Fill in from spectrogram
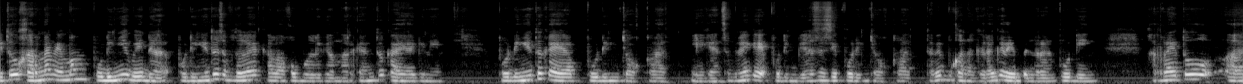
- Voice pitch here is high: No, medium, 170 Hz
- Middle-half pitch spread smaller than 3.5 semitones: Yes, average, 2.7 semitones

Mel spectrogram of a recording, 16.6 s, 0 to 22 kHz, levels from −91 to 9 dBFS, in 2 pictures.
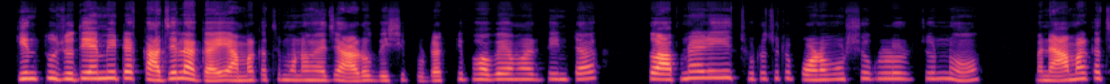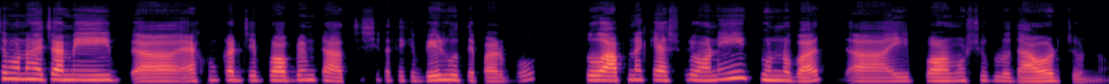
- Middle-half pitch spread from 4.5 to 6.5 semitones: Yes, average, 4.8 semitones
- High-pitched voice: Yes, high, 220 Hz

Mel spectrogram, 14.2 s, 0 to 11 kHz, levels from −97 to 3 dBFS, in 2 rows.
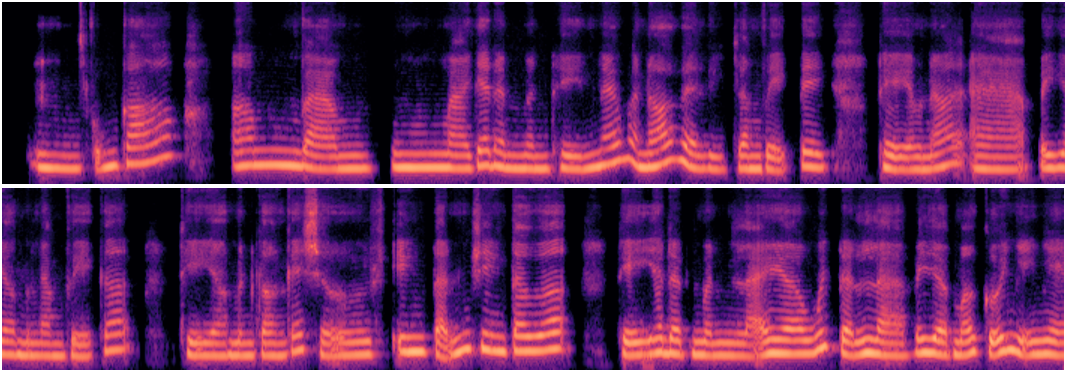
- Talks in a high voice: Yes, high, 210 Hz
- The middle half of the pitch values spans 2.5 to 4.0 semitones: Yes, average, 3.6 semitones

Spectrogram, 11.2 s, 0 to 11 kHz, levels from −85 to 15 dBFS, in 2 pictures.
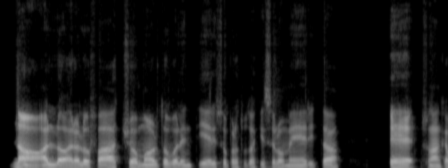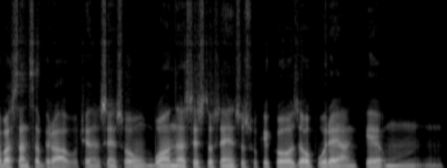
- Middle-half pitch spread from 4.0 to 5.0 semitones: No, narrow, 2.4 semitones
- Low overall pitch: Yes, low, 110 Hz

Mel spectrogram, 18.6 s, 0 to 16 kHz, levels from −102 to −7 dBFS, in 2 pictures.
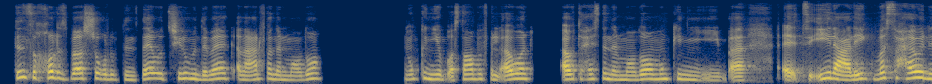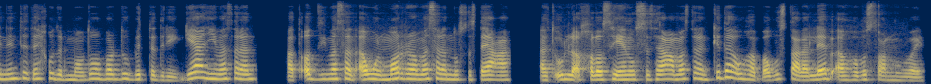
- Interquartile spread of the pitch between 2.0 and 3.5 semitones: Yes, average, 2.9 semitones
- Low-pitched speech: No, high, 210 Hz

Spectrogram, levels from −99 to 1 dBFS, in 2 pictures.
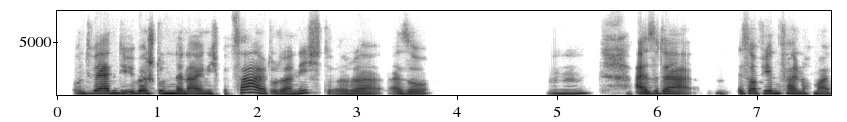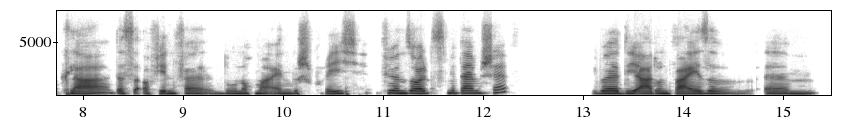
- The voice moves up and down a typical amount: No, narrow, 2.3 semitones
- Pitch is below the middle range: No, high, 200 Hz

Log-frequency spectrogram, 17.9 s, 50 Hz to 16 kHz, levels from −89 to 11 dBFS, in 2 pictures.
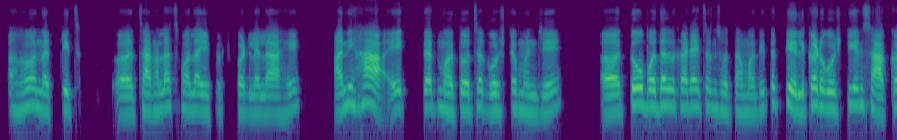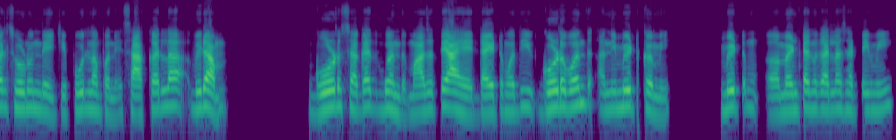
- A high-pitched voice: No, medium, 180 Hz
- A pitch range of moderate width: Yes, average, 3.0 semitones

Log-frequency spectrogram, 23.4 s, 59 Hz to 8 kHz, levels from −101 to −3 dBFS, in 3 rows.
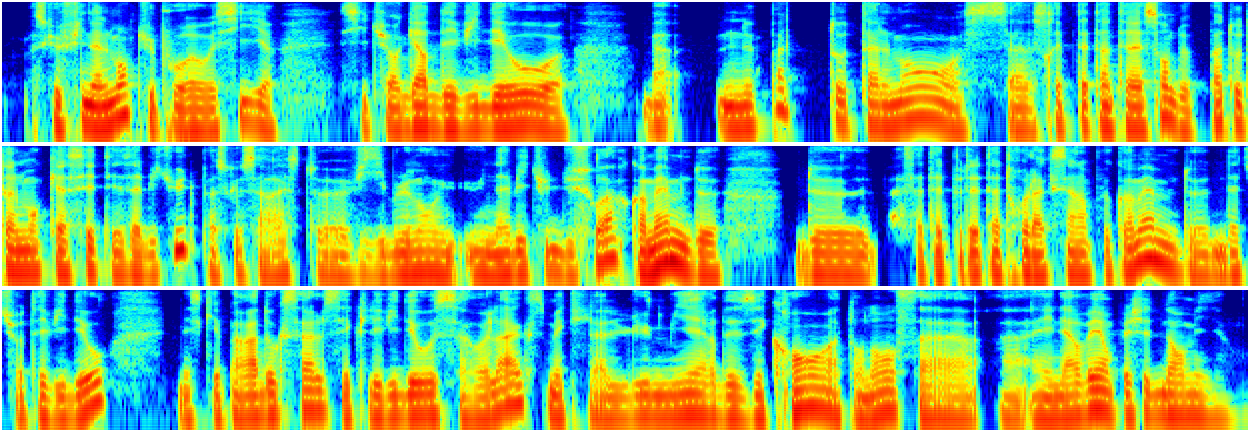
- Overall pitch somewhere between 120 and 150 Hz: No, low, 100 Hz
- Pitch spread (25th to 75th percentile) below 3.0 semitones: Yes, narrow, 2.4 semitones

